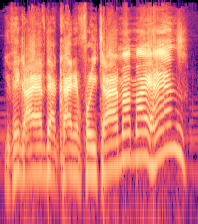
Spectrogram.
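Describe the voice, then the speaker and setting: A man's voice: sits high, sing-song, brisk, sharp tone, soft background music, exaggerated voice. A man voicing a boastful, sarcastic robot bear villain from a video game, with theatrical, taunting delivery.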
